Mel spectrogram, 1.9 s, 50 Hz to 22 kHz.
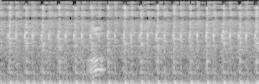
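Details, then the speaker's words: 1995 Honda Shadow VLX VT600CD V-twin idling loud with baffles drilled out, air filter off, first run in years after cleaning switch contacts; steady, even lopey thump about seven or eight beats a second, healthy, just unbaffled; normal idle. "She sounds good to me. Anybody know? Oh, the baffles were drilled out of this thing. There's no baffles in this. That's why she's loud."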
